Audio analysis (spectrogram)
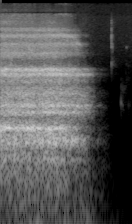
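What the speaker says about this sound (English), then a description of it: "breathing out" One long, slow exhale, close and airy, drawn out for over a second in a calm yoga practice in sphinx pose before fading into quiet.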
